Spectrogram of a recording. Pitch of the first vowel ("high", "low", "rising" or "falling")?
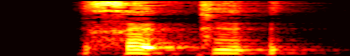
high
